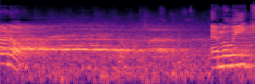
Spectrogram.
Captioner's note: attendees cheering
